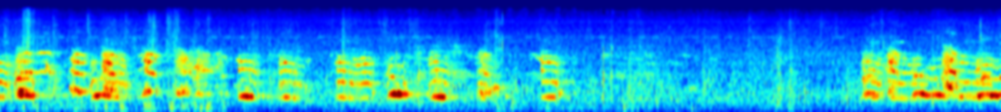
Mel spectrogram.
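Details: Dogs in training, Sassy and Magnum with Ringo and Boone: fast bursts of short yipping howls, many per second at first, a near-quiet pause midway, then the excited chorus resumes.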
